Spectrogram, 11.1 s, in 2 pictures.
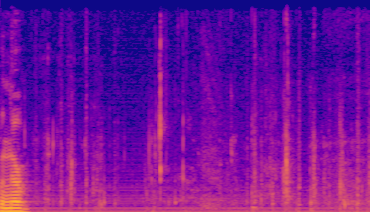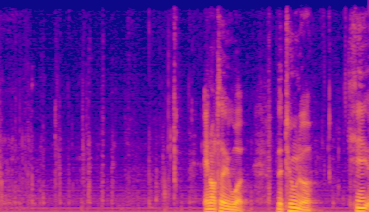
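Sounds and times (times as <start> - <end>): person chewing: 0.0 - 10.9
mouth clicks: 2.2 - 2.9.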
